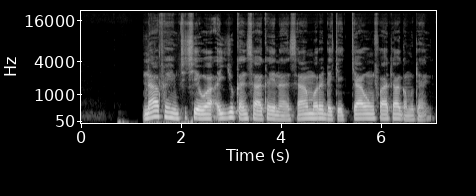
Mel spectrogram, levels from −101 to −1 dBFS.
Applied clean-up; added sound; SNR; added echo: neural mask model DeepFilterNet 3.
